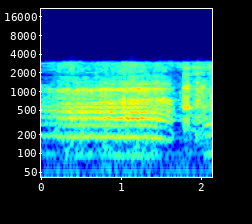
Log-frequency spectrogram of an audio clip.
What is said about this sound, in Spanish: El varón amenaza con filoso estilete, pero el enorme mastín se pone a la defensiva y gruñe amenazante.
